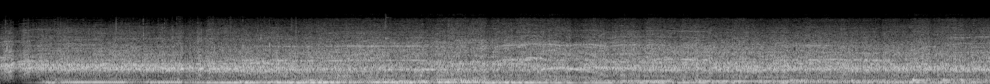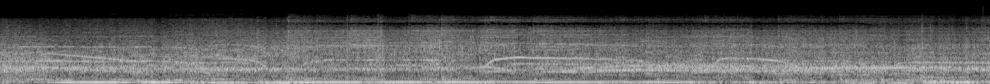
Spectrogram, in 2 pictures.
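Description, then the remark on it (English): A large crowd roars and cheers continuously to welcome Alex Jones, with scattered whoops, yells and shouts rising above a dense, steady wall of noise that stays loud for the whole stretch. “And if you're an InfoWars fan, if you've been following the show for a while, you really should have been here to see the crowd welcome Alex.”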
